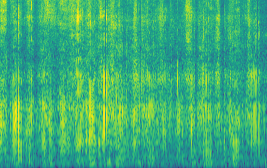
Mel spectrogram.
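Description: Long pink nails tap and scratch a black leather jacket, then grip it. The result is a soft, dry run of scratchy rustles and light taps. Quick creak-like bursts give a muted, mid-toned texture.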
